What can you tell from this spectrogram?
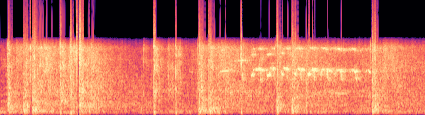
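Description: Aerial fireworks shells bursting overhead in a dense string of sharp bangs, heaviest in the first two seconds, then more spaced out. A high wavering tone sounds between about five and seven seconds in.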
